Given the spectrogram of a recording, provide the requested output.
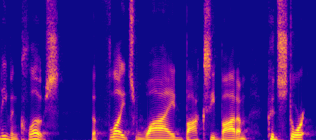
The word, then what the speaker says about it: fluyt: Enter the fluyt, pronounced flute, though it made about as much music as a drowning cat when pirates came calling.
